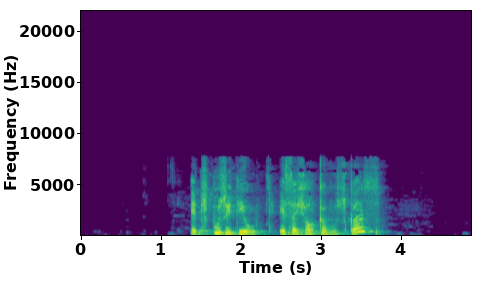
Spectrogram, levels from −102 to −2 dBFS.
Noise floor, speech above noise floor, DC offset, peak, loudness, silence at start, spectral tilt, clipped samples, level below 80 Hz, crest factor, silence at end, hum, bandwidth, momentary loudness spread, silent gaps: -89 dBFS; 74 dB; under 0.1%; -2 dBFS; -16 LUFS; 1.4 s; -5.5 dB/octave; under 0.1%; -60 dBFS; 18 dB; 1.15 s; none; 8 kHz; 11 LU; none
